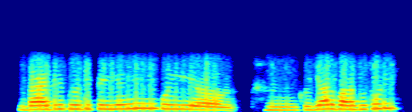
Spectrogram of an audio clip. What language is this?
Dogri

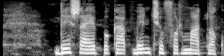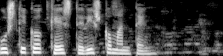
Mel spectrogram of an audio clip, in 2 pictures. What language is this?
Galician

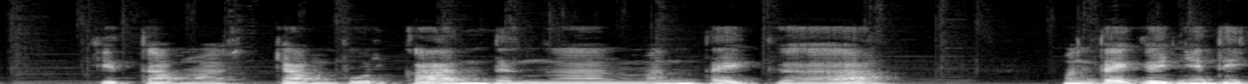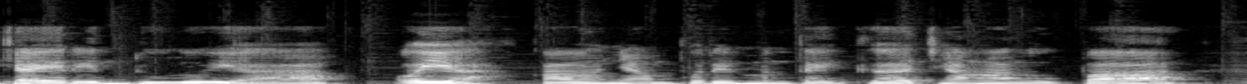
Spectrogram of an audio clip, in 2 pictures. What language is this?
Indonesian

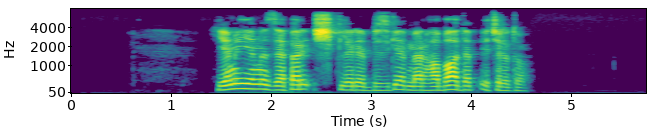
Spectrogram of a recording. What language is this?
Uyghur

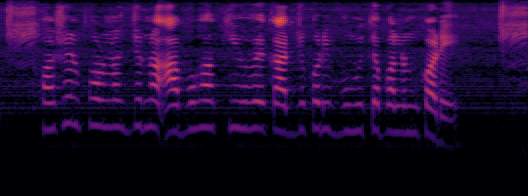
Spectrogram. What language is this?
Bangla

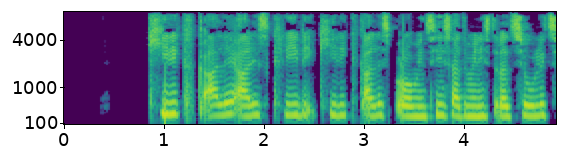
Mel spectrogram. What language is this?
Georgian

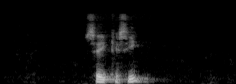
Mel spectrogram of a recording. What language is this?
Galician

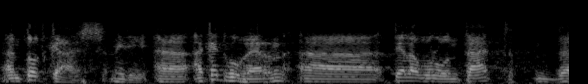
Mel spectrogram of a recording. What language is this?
Catalan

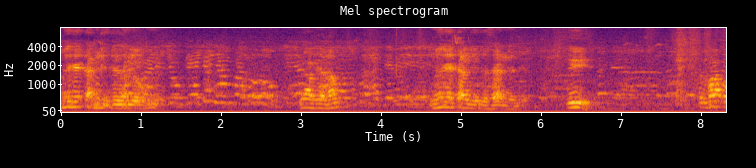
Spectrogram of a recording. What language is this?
Romanian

